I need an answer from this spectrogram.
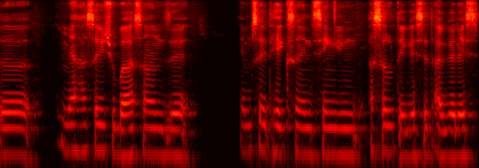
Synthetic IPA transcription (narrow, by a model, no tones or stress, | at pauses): t̪ɨ | mẽɦɐsɐjt͡ʃʰubaːsaːnze | emsɐjt̪ɦeksɐːnʲsiŋɡiŋɡɐsɐlt̪eɡɐset̪ʰɐɡɐɾesʲ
